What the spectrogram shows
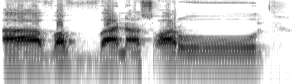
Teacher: बहुत से लोग पढ़ते हैं आ वाउ व नसरू, वो क्यों पढ़ते हैं, क्योंकि यहाँ पर हमने वाव साकिन से पहले पेश है तो इसको हमने खींच कर पढ़ा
